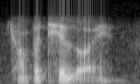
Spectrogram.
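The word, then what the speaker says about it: komputiloj: Plural nouns end in an OJ, and the J is pronounced as a Y. So computiloj, it's actually spelled K-O-N-P-U-T-I-L-O-J, computiloj. Ekranoj, that's a J at the end, so it looks like computiloj, but it's computiloj. J is pronounced as a Y in Esperanto.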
